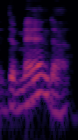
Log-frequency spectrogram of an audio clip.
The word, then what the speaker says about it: Demanda: This young attorney in Miami actually changed her last name to Demanda, because it rhymes with Amanda, but it also means legal demand and lawsuit.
